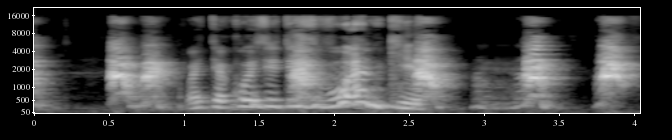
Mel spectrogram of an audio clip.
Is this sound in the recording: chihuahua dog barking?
yes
